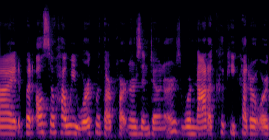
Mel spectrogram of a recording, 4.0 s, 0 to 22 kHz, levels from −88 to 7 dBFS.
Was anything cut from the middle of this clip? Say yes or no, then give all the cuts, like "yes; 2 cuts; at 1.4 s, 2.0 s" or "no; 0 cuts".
no; 0 cuts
